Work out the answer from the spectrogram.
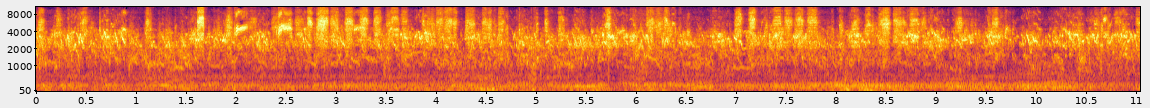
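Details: A group of Australian parrots keeps up a lively, unbroken chatter of fast high chirps and occasional scratchy squawks, with bursts of louder notes near the start.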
